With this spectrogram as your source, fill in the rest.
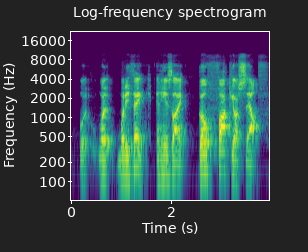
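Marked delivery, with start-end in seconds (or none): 2.6-3.7 put-on thick Boston accent, higher. Retelling the other side's reply to a settlement offer, in a thick boston accent. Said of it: "he's got this thick Boston accent".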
